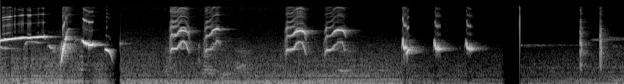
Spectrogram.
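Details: Energetic white-rumped shama lure song for drawing replies from other birds: a high thin whistle, then strong sharp notes and downslurred chirps in small groups, quieter toward the end.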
